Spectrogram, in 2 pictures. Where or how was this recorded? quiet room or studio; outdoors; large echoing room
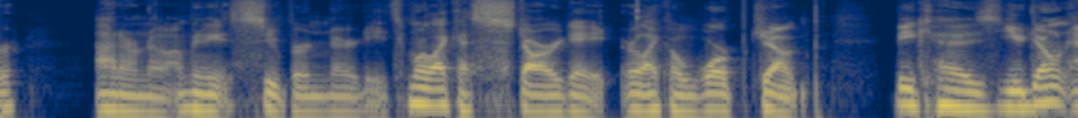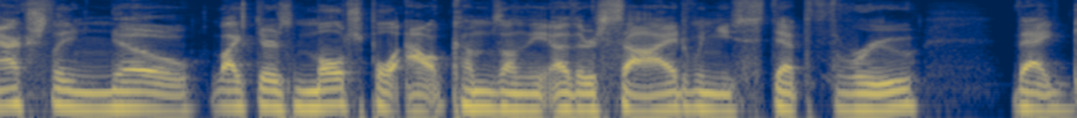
quiet room or studio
